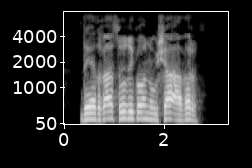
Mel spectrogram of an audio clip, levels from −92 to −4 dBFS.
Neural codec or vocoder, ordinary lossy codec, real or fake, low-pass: none; MP3, 32 kbps; real; 7.2 kHz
